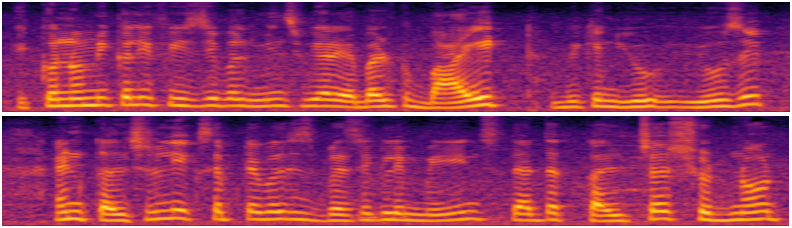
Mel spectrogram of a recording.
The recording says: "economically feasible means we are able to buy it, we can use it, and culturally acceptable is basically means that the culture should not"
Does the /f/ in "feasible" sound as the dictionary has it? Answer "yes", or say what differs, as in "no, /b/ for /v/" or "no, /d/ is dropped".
yes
